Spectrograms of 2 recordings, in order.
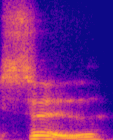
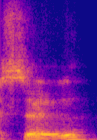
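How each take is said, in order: First: The word is said with strong emphasis. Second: The word is said without extra emphasis.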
